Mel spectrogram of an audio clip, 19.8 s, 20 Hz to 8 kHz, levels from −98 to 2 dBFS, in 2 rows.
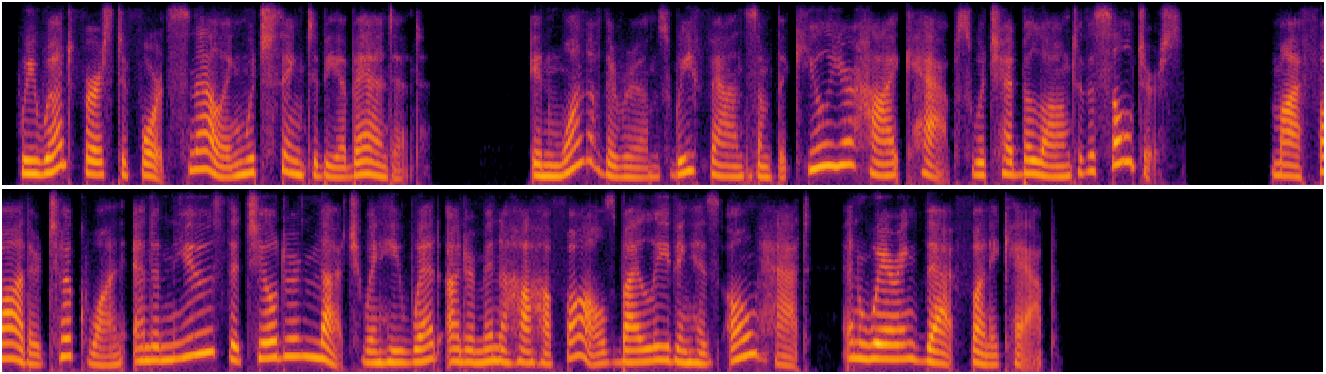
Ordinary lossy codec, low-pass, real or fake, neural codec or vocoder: Opus, 16 kbps; 7.2 kHz; fake; codec, 24 kHz, 0.9 kbps, WavTokenizer, medium speech release version 1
